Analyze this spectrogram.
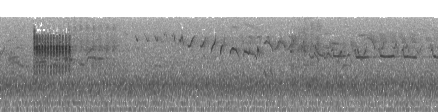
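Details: Eurasian blue tit giving a short, bright, rapid trill of high pulses lasting about half a second, followed by softer scattered twittering and chirps from other birds over a steady background hiss.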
